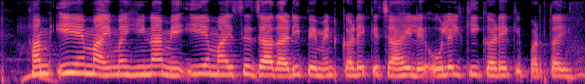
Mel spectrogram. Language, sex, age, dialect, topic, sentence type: Magahi, male, 25-30, Western, banking, question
